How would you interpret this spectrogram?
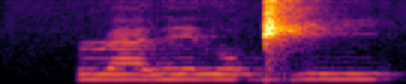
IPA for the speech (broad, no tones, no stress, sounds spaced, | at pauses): ɹ æ ð e ð o ɡ͡ǁ i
